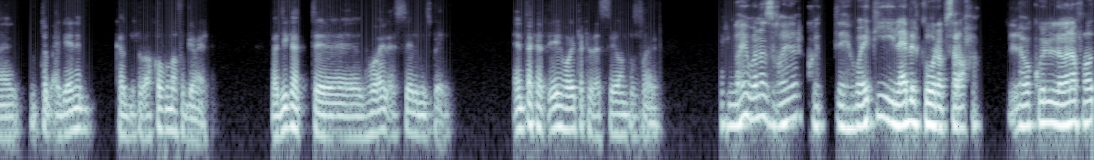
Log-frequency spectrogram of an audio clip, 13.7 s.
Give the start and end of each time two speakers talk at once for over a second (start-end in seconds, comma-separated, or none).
none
